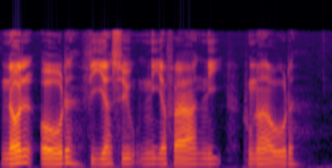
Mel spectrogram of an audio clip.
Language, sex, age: Danish, male, 32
